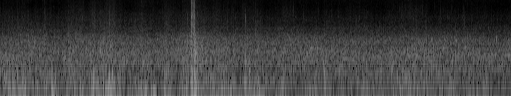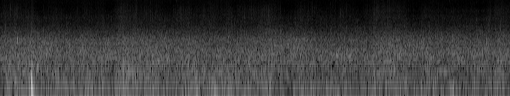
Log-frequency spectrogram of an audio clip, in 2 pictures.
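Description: Steady rush of river current with wind buffeting the microphone. A sharp click comes about two and a half seconds in, and a single loud thump just past the middle.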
